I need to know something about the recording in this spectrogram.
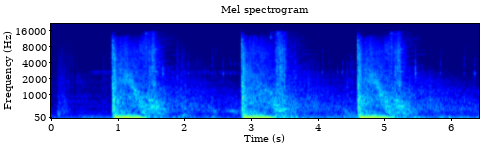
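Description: A heavy gun fires single loud shots.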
